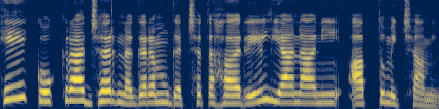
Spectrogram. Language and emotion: Sanskrit, neutral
